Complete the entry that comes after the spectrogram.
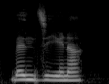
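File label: "bentzina", female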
